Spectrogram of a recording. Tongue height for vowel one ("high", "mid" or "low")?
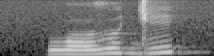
mid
